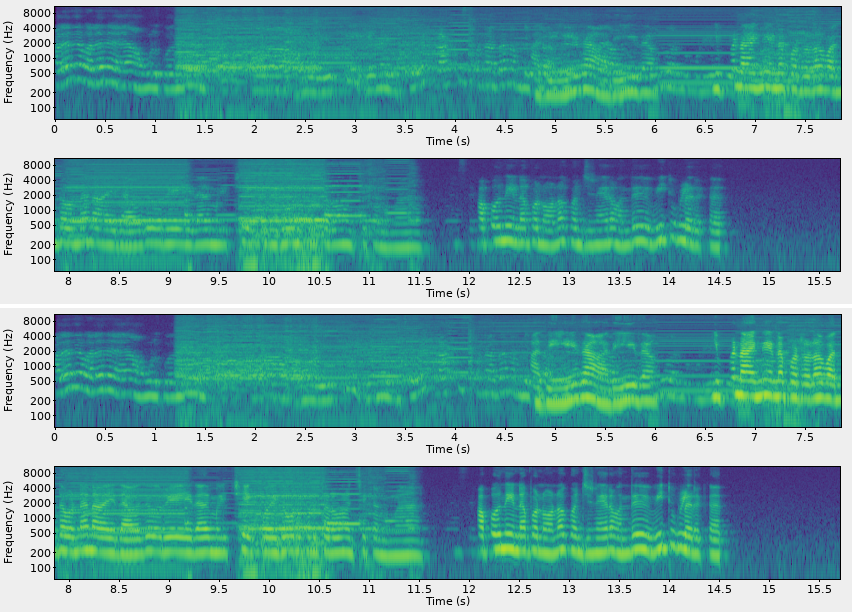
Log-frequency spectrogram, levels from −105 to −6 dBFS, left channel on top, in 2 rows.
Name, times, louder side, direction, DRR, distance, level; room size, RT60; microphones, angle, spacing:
voice 1, 0.0-1.6 2.0-7.5 11.8-12.3, equal, 20° left, 1.0 m, -38 dB
sound 1, 1.2-11.5, equal, 10° right, 0.9 m, -35 dB
voice 2, 4.8-6.0 6.6-11.6 12.1-14.5, right 7 dB, 70° right, 0.3 m, -27 dB
3.7 x 2.7 x 2.5 m
head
